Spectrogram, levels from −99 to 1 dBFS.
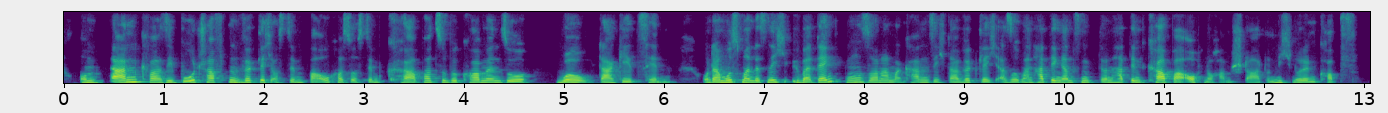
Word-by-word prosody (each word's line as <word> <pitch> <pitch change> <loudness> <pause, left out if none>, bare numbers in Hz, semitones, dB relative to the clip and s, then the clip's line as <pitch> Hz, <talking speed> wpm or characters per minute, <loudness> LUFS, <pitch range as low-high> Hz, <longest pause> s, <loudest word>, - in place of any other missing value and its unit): um 185 -2 0
dann 215 +10 +8
quasi 195 -7 0
Botschaften 225 +3 +1
wirklich 210 +2 0
aus 160 -2 -11
dem 160 -3 -4
Bauch, 210 +10 -2
also 180 -5 -3
aus 150 - -10
dem 160 -2 -6
Körper 175 +6 0
zu 205 -3 -3
bekommen, 190 +1 0
so: 175 -1 +2 0.2
„Wow, 155 -5 +5
da 155 0 +4
geht's 150 -1 -3
hin.“ 120 -6 -7 0.2
Und 180 +1 -2
dann 180 +1 +6
muss 230 +2 +3
man 205 -3 +3
das 190 +2 -1
nicht 230 +3 -1
überdenken, 210 - 0
sondern 190 -2 -2
man 175 - -6
kann 175 +1 -5
sich 165 -1 -8
da 155 -2 -2
wirklich 185 -2 -4
also, 160 +1 -2
man 175 +4 -6
hat 210 +1 -1
den 200 -2 +3
ganzen 195 -1 -2
man 185 0 -2
hat 200 +1 -4
den 180 -3 0
Körper 205 -1 +4
auch 195 0 +2
noch 115 - -9
am - - -12
Start 115 +4 -7
und 145 - -6
nicht 180 -1 -4
nur 155 - -2
den 140 -2 -2
Kopf. - - -8
185 Hz, 230 wpm, -23 LUFS, 165-200 Hz, 0.2 s, dann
